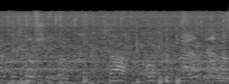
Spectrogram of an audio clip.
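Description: Footballs being kicked and struck on a grass pitch: a string of dull, irregular thuds, with players' voices calling out briefly in the background.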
